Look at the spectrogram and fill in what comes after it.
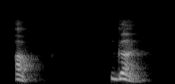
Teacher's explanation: Central unrounded vowel between open and half open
